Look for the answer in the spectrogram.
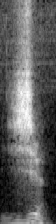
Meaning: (adjective) old; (noun) 1. air 2. wind
- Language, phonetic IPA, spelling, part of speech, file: Kabardian, [ʑə], жьы, adjective / noun, Circassian Жь.ogg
